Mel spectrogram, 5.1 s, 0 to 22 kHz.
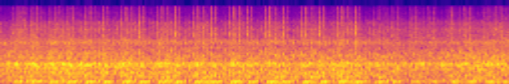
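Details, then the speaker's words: Rebuilt Tatra 148 diesel at idle after its first start in three years, with a temporary oil pressure gauge showing pressure rising; an even, regular throbbing beat with clear thumps and no knocks or misses; runs healthy. "So it looks like everything is good."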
